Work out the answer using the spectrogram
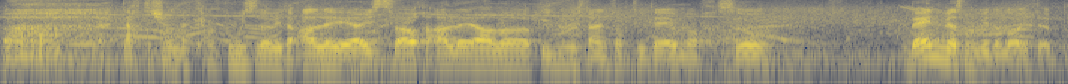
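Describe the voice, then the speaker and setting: A man giving live gameplay commentary, joking around and breaking into sudden shouts. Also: mid-range voice, fairly quick, crowd noise. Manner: excitable, jokey, prone to sudden shouts. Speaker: let's play commentator.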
